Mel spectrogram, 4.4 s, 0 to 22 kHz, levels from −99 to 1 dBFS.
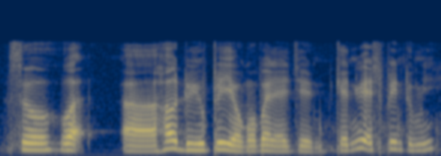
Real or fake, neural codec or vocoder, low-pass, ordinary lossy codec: real; none; 7.2 kHz; none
